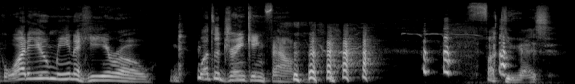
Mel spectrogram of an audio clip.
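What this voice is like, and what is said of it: Angry old lady voice. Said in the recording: “That was just like an old lady. It wasn't even a Rhode Island accent. ... I meant to do a Rhode Island accent and just angry old lady came out.”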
